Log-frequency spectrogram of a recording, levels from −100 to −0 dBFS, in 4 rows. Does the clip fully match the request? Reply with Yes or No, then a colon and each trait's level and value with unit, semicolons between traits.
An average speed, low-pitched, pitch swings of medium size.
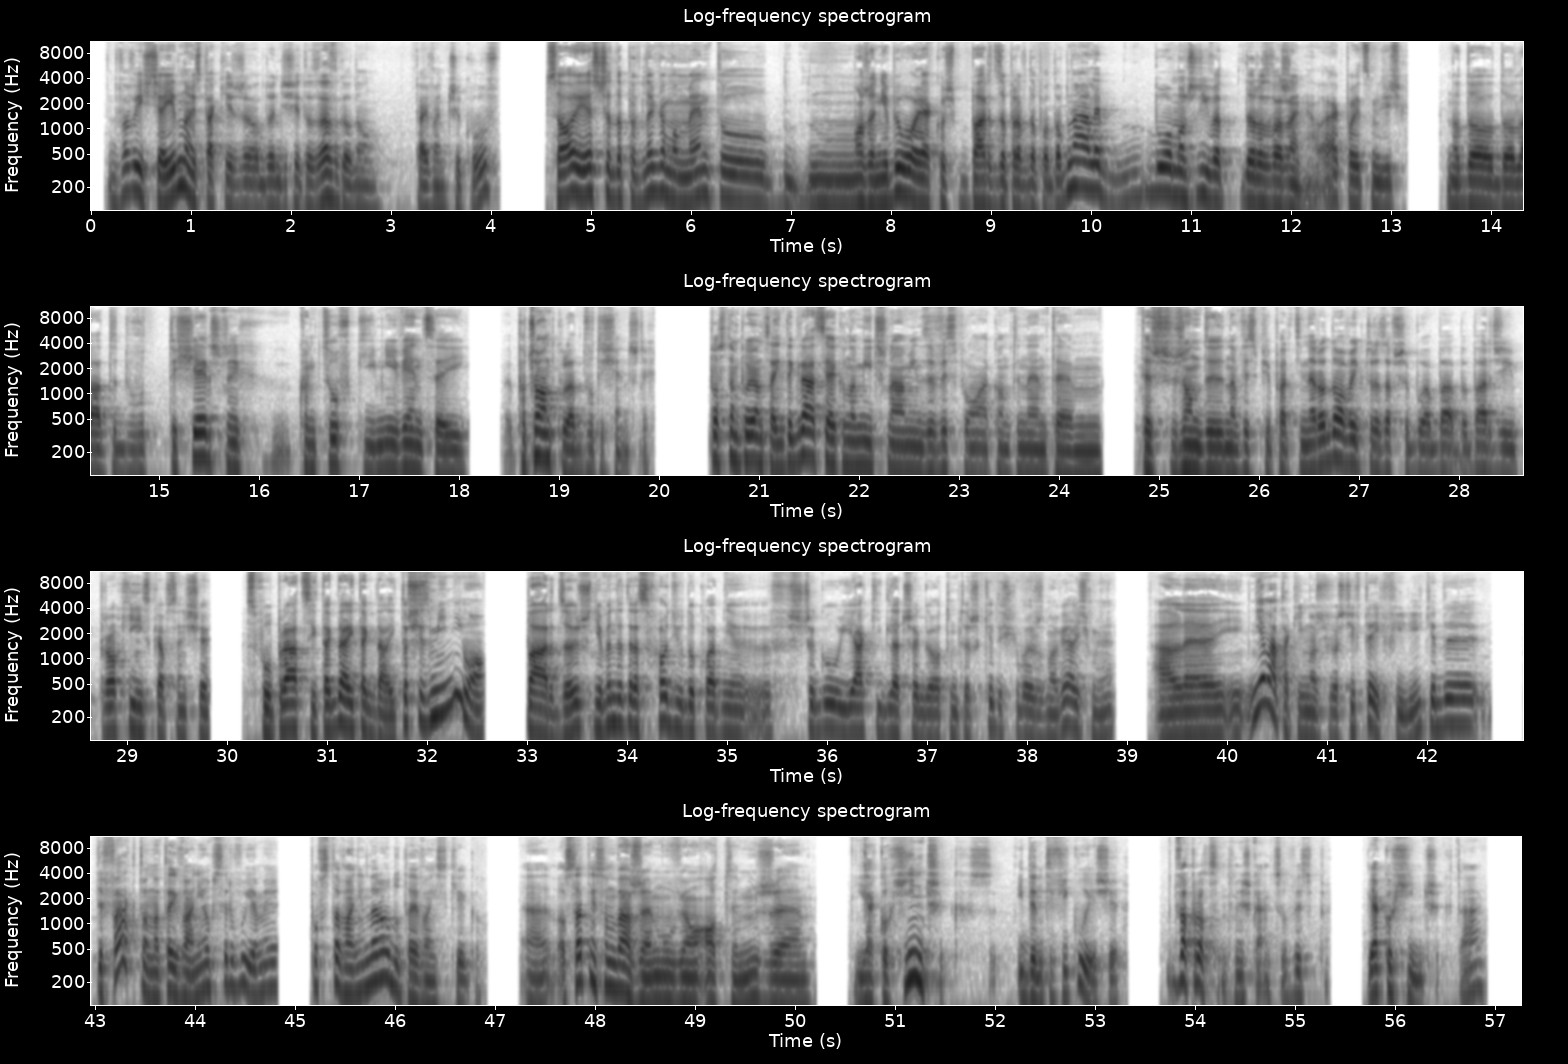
Yes: average, 130 wpm; low, 125 Hz; average, 4.4 semitones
